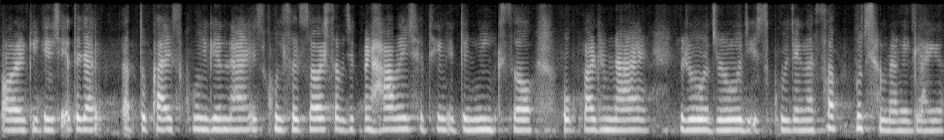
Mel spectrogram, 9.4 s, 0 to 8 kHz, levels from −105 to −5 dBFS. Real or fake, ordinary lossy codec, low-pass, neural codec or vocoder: fake; none; 7.2 kHz; codec, 16 kHz, 2 kbps, FreqCodec, smaller model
